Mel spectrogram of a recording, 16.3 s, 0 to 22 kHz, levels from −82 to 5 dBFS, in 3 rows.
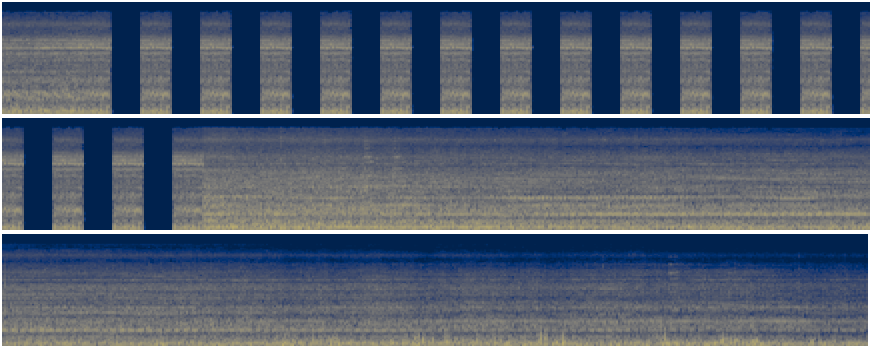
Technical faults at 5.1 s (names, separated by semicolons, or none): stutter with silent gaps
